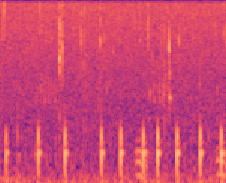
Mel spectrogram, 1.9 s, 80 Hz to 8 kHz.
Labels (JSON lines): {"label": "biophony, knock croak", "recorder": "SoundTrap 300"}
